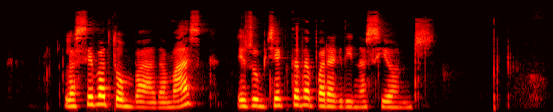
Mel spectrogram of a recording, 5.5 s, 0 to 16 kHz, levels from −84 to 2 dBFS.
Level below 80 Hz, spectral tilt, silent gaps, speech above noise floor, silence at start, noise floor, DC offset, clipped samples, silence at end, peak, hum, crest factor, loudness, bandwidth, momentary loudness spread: -82 dBFS; -3.5 dB/octave; none; 43 dB; 0.65 s; -72 dBFS; under 0.1%; under 0.1%; 1.2 s; -10 dBFS; none; 20 dB; -29 LUFS; 11.5 kHz; 13 LU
